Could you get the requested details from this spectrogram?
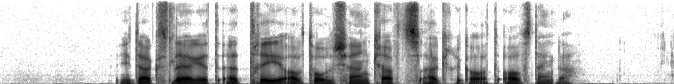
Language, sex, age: Swedish, male, 32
